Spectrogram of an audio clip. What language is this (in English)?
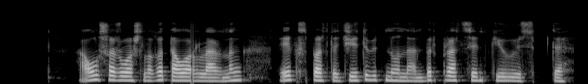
Kazakh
